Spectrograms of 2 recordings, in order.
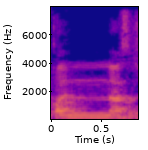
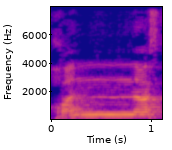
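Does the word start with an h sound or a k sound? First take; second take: k sound; h sound. First: The word begins with a hard k sound. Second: The word begins with a breathy h sound. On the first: The speaker calls it wrong. "காஃப் மாதிரி கன்னாஸ் சொல்லிடக்கூடாது" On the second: The speaker calls it right. "இல்ல ஹா ஹன்னாஸ்"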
